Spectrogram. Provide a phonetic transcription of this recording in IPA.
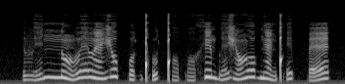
ve̤˩˥nːõ˥˩ βɛ̤˥βɛ̃˧ʒo˥ pːo˩ǃʼu˩˥ǃɔ̤˩pɔ̤˩ xẽ˥bɛ̤˩˥ʒɔ̃˩˥ɣo˥ ɡɛ̃˥˩ǃʼe̤˥pːɛ˩˥

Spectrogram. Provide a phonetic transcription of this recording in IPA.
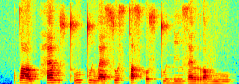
dˤu | hævus tʼu tʷiwæ sustˤushostʷi nilzælrɒ vu

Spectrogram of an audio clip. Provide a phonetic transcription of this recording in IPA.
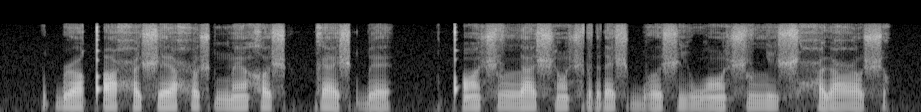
ɓə˞qʼa ħɨʃɛħoʃ ŋ͡mɛ̃χɤʃ kːæʃɡ͡bɛ | qʼɔ̃ʃlːaʃ ɔ̃ʃræʃ bɤʃi wɔ̃ʃlːiʃ ħɨʕɔʃ

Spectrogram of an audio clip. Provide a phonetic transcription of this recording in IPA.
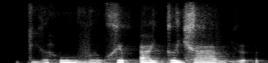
ki̤˨˩ə̯hwu˧və̤˨˩wxɛ˦˥p̚ ʔa˨˦jkə˧jɣaː˧vḭ˧˨ə̯ʔ

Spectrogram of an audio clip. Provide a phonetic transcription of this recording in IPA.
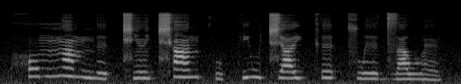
hɔ˦mŋã˥˧m ŋe˨ʔt͡ɕẽ˧ t͡ɕʰã˦nt̪ʰu˨p̚hju˥˧ t͡ɕa˦jkʰe˦ʔ t͡swe˧d͡za˧wlẽ˨k̚

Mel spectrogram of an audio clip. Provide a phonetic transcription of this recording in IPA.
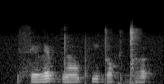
sɪlɛb dɑ̃pʰi dɔkɡ͡ǀʌ

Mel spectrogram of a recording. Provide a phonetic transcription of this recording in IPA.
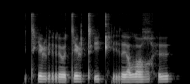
tʰiɭrɵtiɭ tʼikʰri lˠʉʁhɨ

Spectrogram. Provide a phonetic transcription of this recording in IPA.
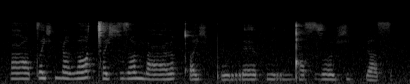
ʕatˤʌçŋi ðˤaǀaç zˤɯŋʌ ʕɯ qʼɯç pʼurɛfir ŋ͡ǃʌsˤzˤuçi k͡pisˤ

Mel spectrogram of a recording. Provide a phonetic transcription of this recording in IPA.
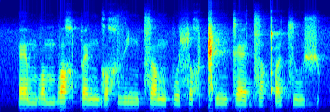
æmbɒmbɒχ pæŋɡoχ ziɲt͡sɒŋ poɬuχǁuɲkæ d͡zɒqʼut͡suʃ

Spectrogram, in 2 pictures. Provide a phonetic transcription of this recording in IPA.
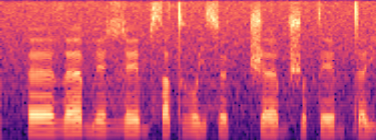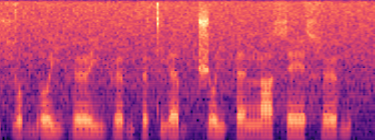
ɛ ðɛbe ɮebsatɣʊjsøt t͡ʃɛbʃʊt ebdɛjçʊ bʊj βøjβøbʔøtjɛb t͡ʃʊjʔɛŋa ɬeɬøb

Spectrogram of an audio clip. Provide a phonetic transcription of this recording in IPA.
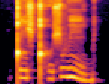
ǃiʃǃʰo̤ʃ vĩb

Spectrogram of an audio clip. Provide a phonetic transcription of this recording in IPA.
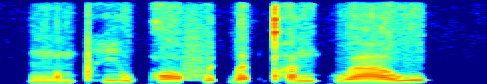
ŋɐ˨˩mpʰiː˨wkɔː˨˩ fɵ˧t̚wɐ˨t̚pʰɐ˨˧ŋ kʷaː˨˥w

